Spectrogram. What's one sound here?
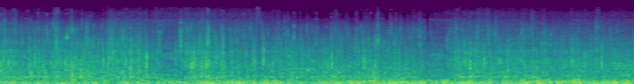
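Bicycle tyres crunch and rattle over a loose gravel trail.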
